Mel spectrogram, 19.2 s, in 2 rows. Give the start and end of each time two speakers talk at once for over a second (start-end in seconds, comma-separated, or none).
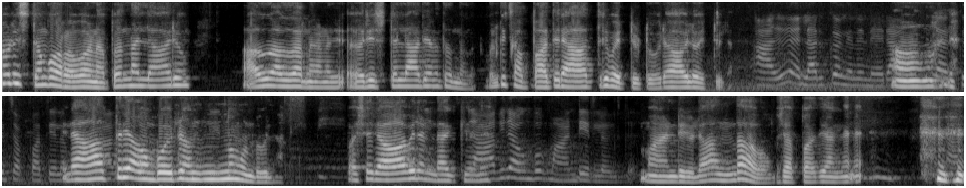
10.3-12.0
